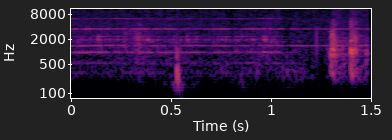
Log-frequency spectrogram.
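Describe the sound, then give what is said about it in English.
A telephone rings in a hotel room in short, quick bursts near the end, fairly faint against a steady background hum, with one brief knock-like sound earlier. “To bear me out, the phone was ringing in my hotel room when I got there.”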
